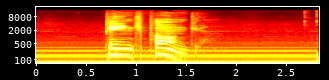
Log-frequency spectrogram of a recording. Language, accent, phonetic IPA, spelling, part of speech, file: Persian, Iran, [pinɡ ponɡ], پینگ‌پونگ, noun, Fa-پینگ پونگ.oga
- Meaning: ping pong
